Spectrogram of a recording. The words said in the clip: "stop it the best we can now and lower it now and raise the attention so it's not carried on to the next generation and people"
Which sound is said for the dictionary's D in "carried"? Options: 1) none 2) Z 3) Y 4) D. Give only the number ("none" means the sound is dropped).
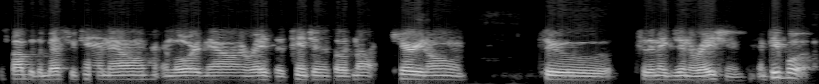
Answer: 4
